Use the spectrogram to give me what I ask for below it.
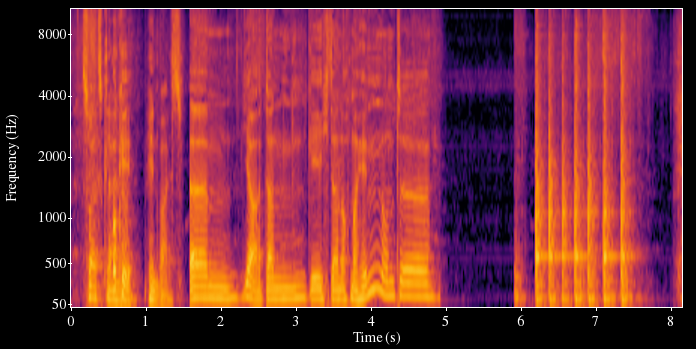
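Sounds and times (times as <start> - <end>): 
speech: 0.2 - 5.0
knocking on a door: 5.9 - 7.6.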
